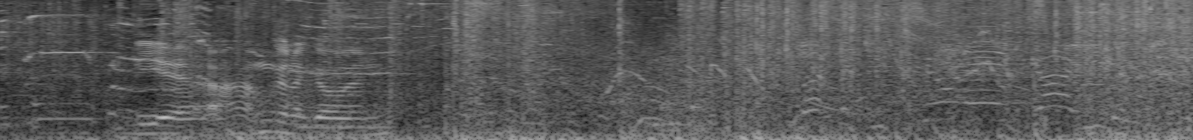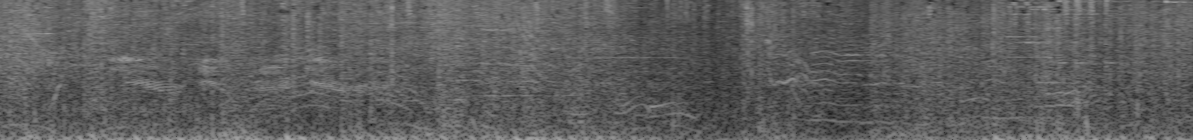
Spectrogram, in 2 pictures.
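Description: Game gunfire and blasts crackle and boom.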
